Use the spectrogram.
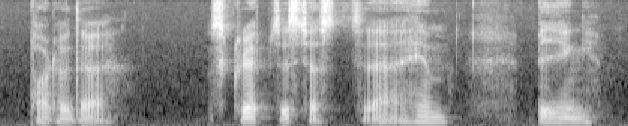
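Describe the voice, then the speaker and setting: Soft-spoken and at a medium pitch, a man talks at a very slow pace. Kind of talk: ASMR sleep talk. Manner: rambling, hesitant.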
